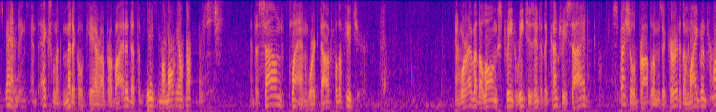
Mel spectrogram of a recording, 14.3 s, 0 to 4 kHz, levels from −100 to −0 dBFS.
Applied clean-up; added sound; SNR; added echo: neural separator model SepFormer DNS4.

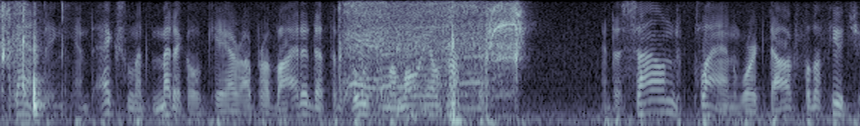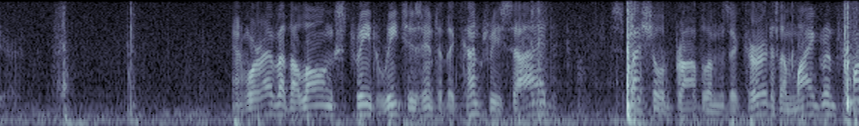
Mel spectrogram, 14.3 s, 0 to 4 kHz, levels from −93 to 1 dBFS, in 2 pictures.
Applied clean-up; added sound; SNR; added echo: none; Camera; 0 dB; none.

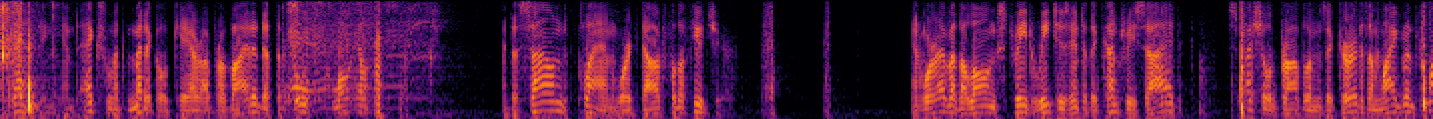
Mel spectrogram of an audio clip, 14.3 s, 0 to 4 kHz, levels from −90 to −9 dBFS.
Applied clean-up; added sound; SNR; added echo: neural mask model RNNoise.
